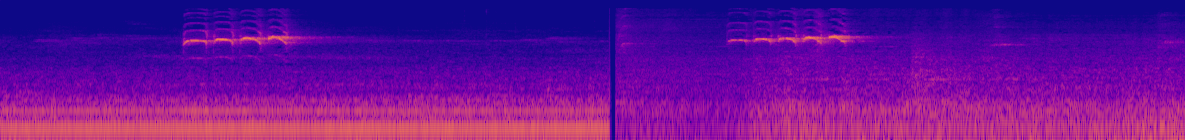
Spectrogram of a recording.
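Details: Lost long-tailed tit chick giving a plaintive call for its mother: two short bursts of high, thin, rapidly repeated notes about five seconds apart, over a steady low hum.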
